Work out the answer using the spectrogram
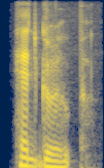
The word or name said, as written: headgroup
